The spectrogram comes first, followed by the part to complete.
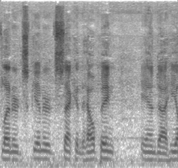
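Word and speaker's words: Lynyrd Skynyrd: the ones everybody knows pronounced Leonard skinnard second helping and uh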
